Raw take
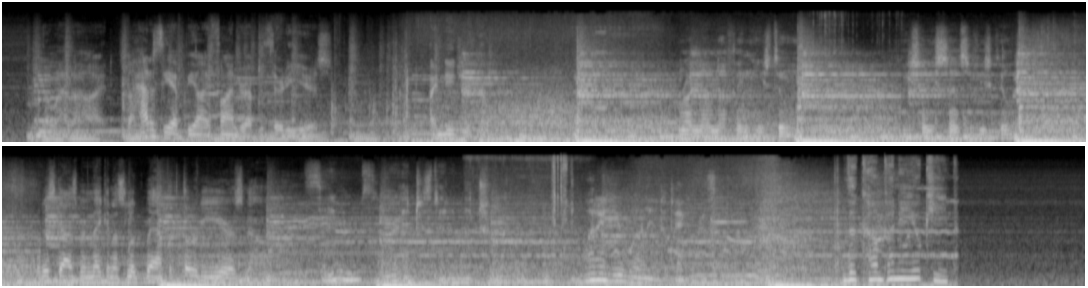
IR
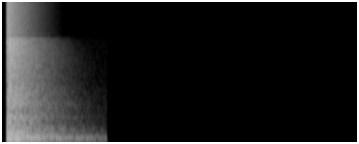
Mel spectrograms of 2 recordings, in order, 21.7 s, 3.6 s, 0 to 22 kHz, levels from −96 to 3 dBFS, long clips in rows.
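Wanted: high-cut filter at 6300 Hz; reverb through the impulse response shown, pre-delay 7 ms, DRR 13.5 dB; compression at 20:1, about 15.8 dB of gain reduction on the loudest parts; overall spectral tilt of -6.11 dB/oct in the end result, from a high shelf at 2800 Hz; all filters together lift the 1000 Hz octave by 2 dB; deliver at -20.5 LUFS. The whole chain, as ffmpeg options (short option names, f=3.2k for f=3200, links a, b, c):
-filter_complex "[0:a]lowpass=6.3k,equalizer=f=1k:t=o:g=4,highshelf=f=2.8k:g=-7.5,acompressor=threshold=-29dB:ratio=20,asplit=2[a][b];[1:a]atrim=start_sample=2205,adelay=7[c];[b][c]afir=irnorm=-1:irlink=0,volume=-38dB[d];[a][d]amix=inputs=2:normalize=0,volume=13dB"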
